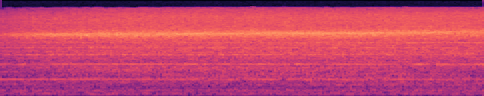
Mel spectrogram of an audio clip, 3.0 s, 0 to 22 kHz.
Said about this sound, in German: Der Tscheche mit deutschem Lokführerschein steuert den Güterzug Nummer 44399 von Hamburg nach Jetschin,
